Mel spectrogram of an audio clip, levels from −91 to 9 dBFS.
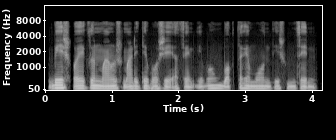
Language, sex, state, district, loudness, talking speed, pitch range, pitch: Bengali, male, West Bengal, Cooch Behar, -19 LUFS, 160 wpm, 85-100 Hz, 95 Hz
